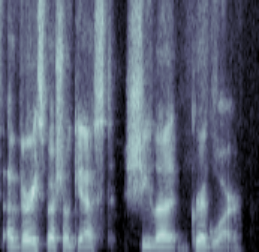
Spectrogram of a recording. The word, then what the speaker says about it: Gregoire: Am I saying that right, Gregoire? – Yeah, that was pretty good. Yeah. – Okay, good. I wasn't sure if you'd say it Gregoire in the French, so, but Gregoire. Perfect.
